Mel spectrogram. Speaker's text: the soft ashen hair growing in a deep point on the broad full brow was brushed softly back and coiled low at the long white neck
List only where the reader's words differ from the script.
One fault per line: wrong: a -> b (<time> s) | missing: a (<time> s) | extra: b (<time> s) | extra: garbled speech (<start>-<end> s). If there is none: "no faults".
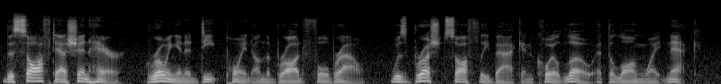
no faults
